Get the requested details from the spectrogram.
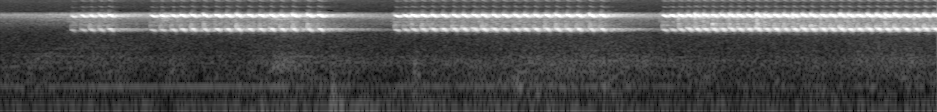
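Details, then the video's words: Close night recording of a giant cricket in a village area, shrill pulsing trills in several bursts of one to two seconds separated by short gaps, growing longer toward the end, over a faint steady low hum. "Suara Jangkrik Raksasa"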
